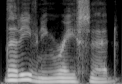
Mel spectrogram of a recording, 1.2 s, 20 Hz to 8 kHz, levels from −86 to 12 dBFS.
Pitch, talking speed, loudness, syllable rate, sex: 135 Hz, 195 wpm, -14 LUFS, 5.7 syllables/s, male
